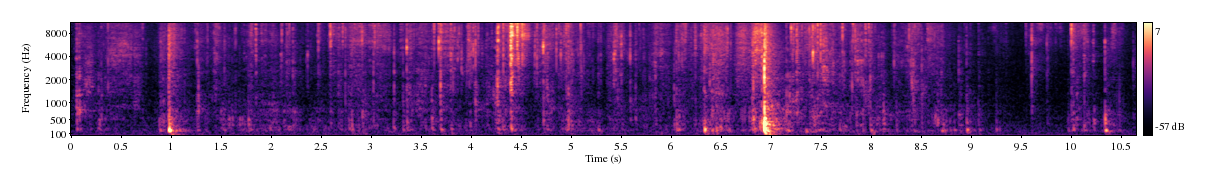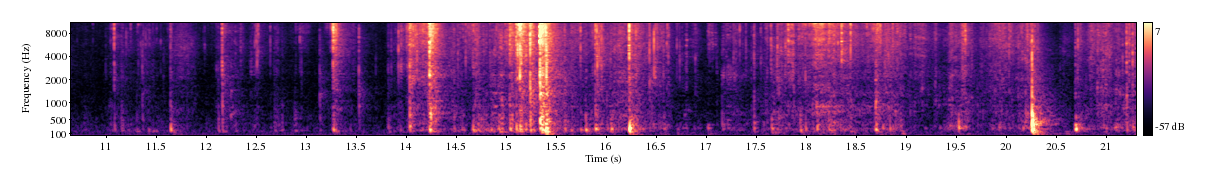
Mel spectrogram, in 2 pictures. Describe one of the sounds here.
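A cardboard box knocks and thuds as it is handled.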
